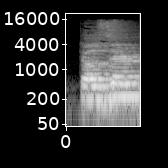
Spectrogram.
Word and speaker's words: tousled: The first one is tousled head. Be careful. E silent. You have not to pronounce E.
